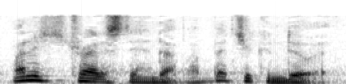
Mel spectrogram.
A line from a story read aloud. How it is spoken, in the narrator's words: whispered in his ear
